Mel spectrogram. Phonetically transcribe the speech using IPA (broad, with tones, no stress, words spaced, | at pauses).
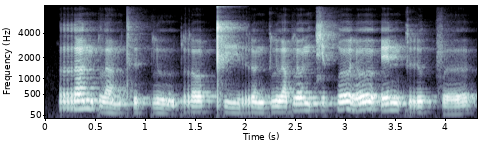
ra˥˩npla˩˦m tʰɯ˨˩k̚pluː˨˩prɔː˦˥p̚tʰiː˧ ro˧nklu˦˥a̯plo˥˩n t͡ɕɯ˦˥k̚woː˥˩loː˥˩ ʔe˥˩nkru˦˥k̚ fɤː˦˥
